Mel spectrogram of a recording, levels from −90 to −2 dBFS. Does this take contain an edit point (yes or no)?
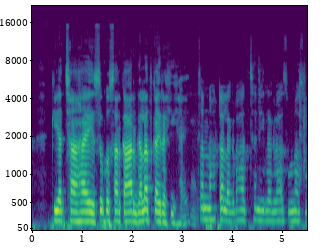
yes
